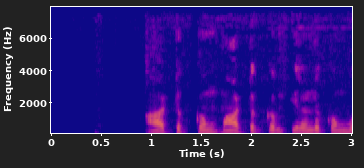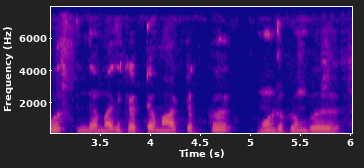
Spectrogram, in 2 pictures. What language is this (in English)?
Tamil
